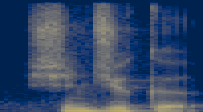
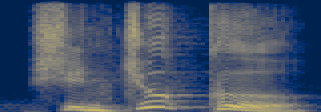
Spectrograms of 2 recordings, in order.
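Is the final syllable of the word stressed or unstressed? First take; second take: unstressed; stressed. First: The final syllable is not hit hard. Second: The final syllable is hit hard and stressed. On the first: The speaker calls it right. "just Shinjuku. You don't have to hit that like end part so hard" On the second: The speaker calls it wrong. "why people hit the like Shibuya, Shinjuku"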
